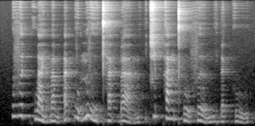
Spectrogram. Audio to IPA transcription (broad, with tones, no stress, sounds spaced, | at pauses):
v ə˦˥ t̚ h w a˧˩ j m a˧˩ m ʔ a˦˥ k̚ v o̰˧˥ n v ə̤ː˨˩ t̪ʰ a̰˧˨ ŋ ɓ a˧˩˨ m | t͡ɕ ə˦˥ p̚ h a˧ ŋ t̪ʰ o˧˩ f əː˧˩ m i̤˨˩ ɗ a˨˩ k̚ h u˧˩˨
